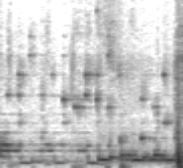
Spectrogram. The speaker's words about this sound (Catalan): No, espera't, agafa el telèfon i continuo.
